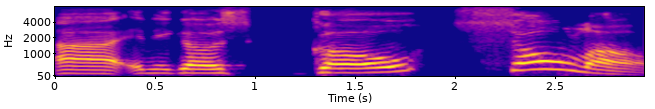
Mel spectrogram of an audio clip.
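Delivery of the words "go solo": thunderous, booming male spirit voice. Speaker recalls praying and the spirit voice answering, booming thunder voice. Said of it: "I always have this male thunder voice".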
